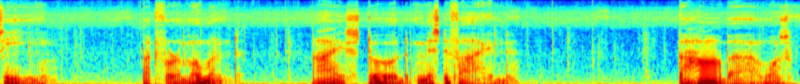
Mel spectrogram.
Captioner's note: fire crackling and night insect buzzing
